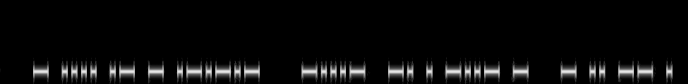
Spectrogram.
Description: Morse code, heard as a keyed tone, about 25 wpm, 600 Hz. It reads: THAT. <BT> NEXT TIME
